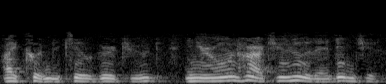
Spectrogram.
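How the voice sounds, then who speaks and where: An actor playing a gentle, grieving accused husband in an American radio drama, halting and full of humble questions. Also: male voice, a little high, steady tone, slightly rough, narrow, tinny audio. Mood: subdued, earnest. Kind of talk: 1950s radio drama acting. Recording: old band-limited radio broadcast, hissy.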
